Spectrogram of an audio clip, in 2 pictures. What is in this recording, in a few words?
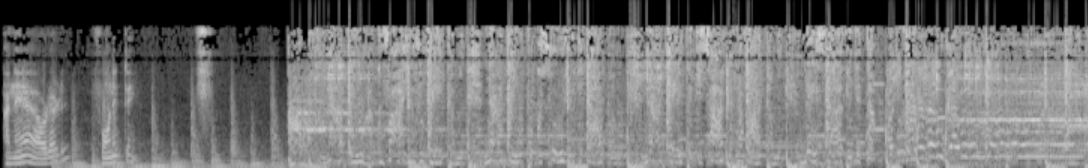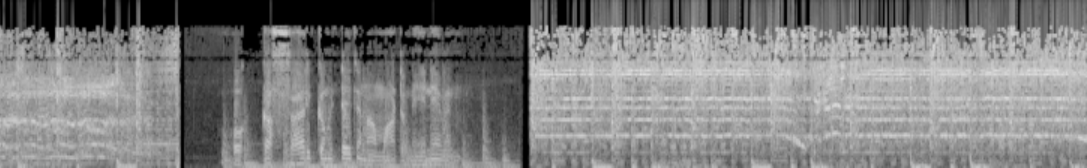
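Style Dialogue Telugu Ringtone; Pokiri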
